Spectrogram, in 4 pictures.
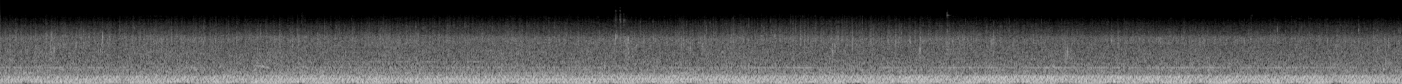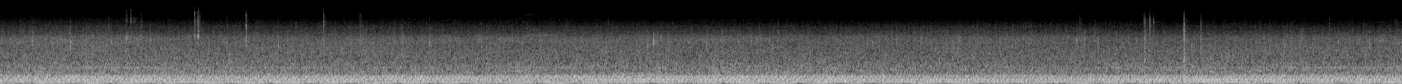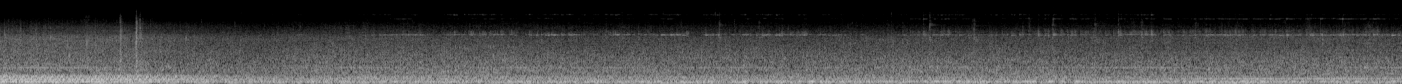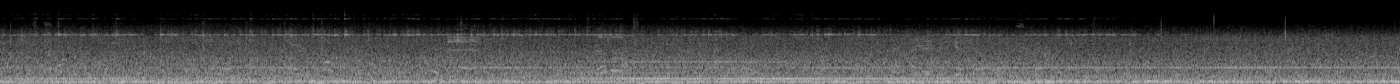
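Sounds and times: steamship machinery humming: 0.0s - 56.0s.

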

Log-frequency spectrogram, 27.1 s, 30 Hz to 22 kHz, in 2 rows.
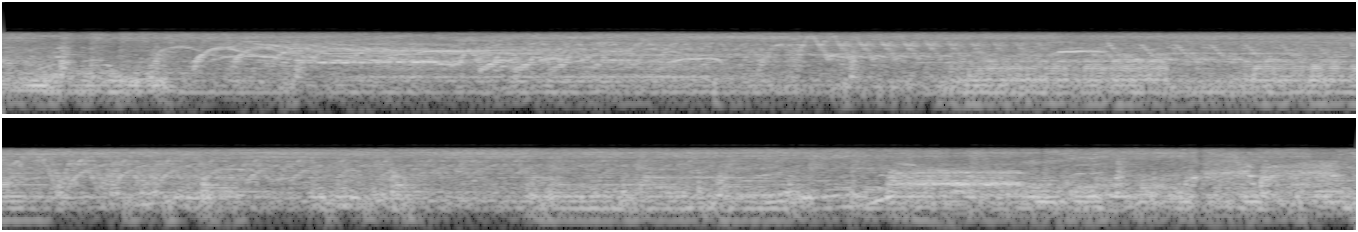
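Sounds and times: sustained amplifier drone: 0.0s - 27.0s
siren-like feedback squeals: 1.6s - 21.4s, 22.2s - 27.0s.

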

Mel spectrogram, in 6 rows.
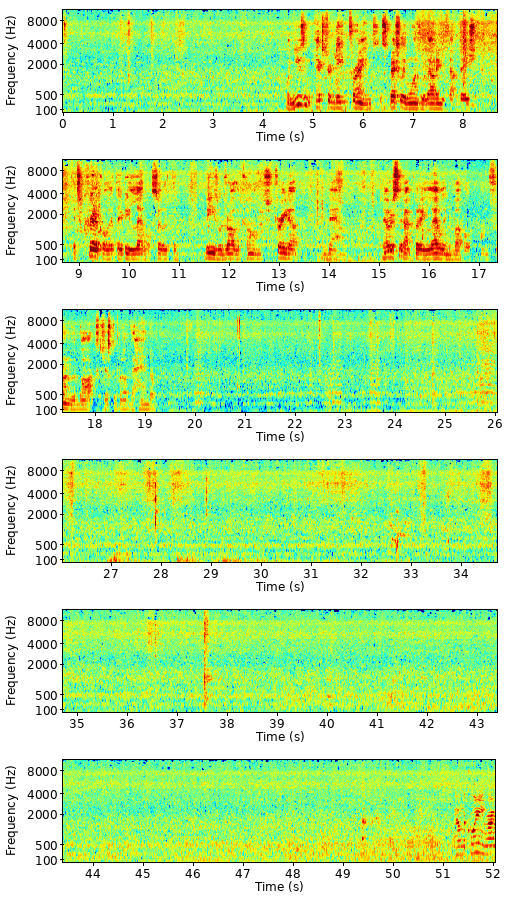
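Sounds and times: honeybees buzzing: 0.0s - 52.0s.

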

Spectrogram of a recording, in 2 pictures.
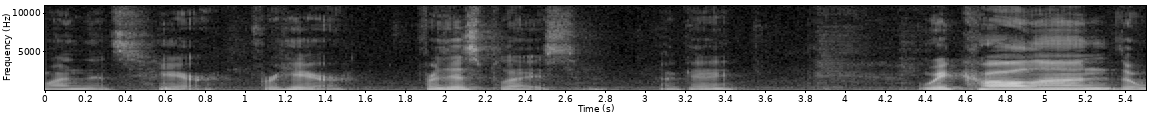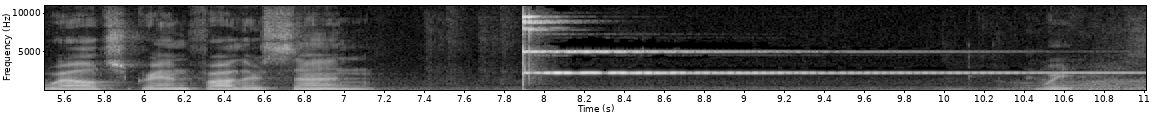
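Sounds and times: cymbals clash and ring: 7.9s - 11.0s.

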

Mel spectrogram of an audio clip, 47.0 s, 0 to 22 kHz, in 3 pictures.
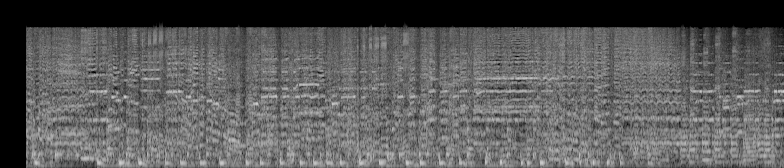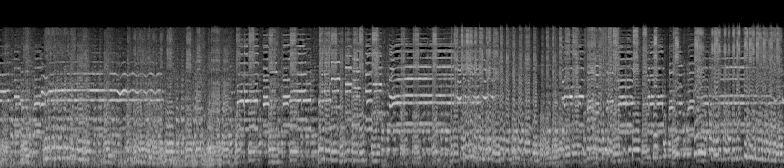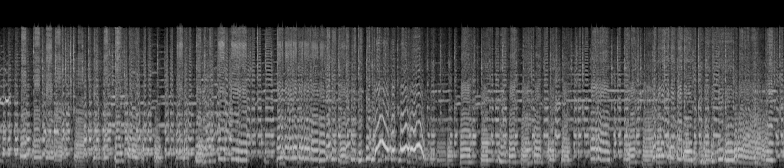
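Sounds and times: brass band playing: 0.5s - 47.0s.

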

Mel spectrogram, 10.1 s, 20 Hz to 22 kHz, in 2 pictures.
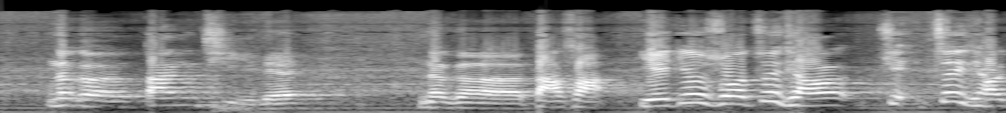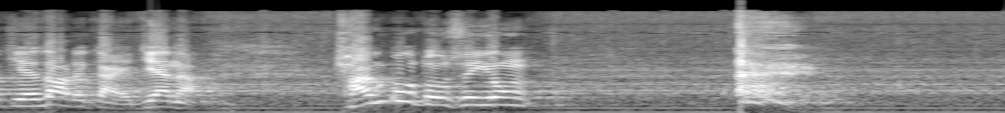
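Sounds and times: low sound system hum: 0.0s - 10.0s
man coughing: 8.7s - 9.4s.

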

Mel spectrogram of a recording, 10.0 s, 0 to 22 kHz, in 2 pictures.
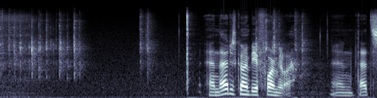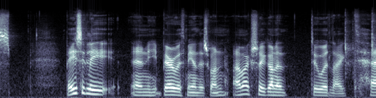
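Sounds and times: computer keyboard typing: 0.0s - 1.2s, 1.8s - 2.1s, 3.4s - 4.2s, 9.6s - 10.0s.

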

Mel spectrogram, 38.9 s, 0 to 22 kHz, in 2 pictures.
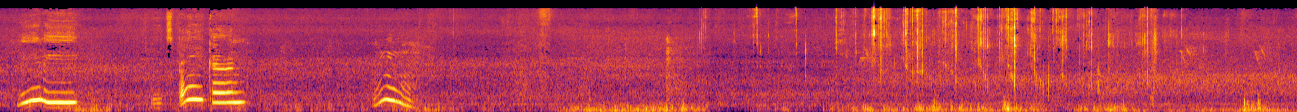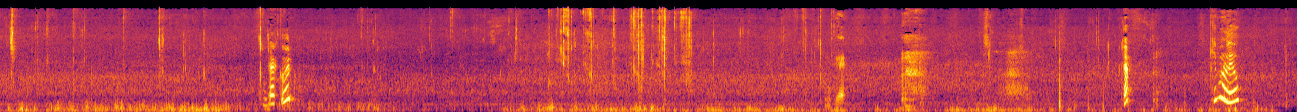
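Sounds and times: low rumbling rustle: 6.2s - 10.8s, 11.4s - 38.7s
dog chewing crunchy bacon: 10.4s - 18.6s, 19.6s - 23.5s, 24.8s - 32.0s.

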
